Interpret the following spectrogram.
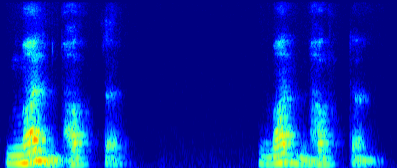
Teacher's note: A palavra é mat, mat, com T, seguida de consoante sonora. T é surdo, B é sonoro. Aí o que acontece? O T se transforma em D.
